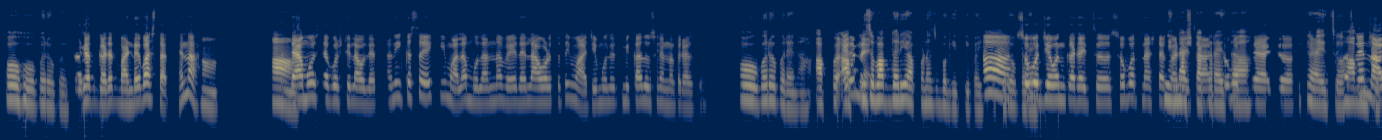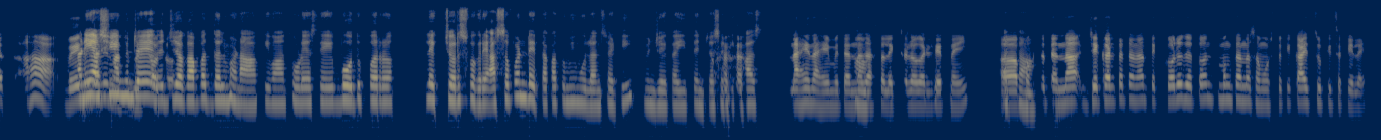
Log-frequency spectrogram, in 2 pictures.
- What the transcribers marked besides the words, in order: static; tapping; other background noise; chuckle
- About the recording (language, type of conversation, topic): Marathi, podcast, काम सांभाळत मुलांसाठी वेळ कसा काढता?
